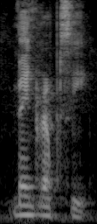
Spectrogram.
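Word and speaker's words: bankruptcy: T silent होता है, बैंक्रप्सी, ठीक है।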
